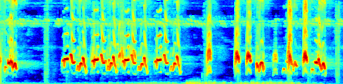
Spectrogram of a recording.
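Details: Sooty-headed bulbul calling to lure wild birds for trapping; clipped, wavering chirps in a run, a break with low rumbling noise, then a fresh series of short sharp notes near the end.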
